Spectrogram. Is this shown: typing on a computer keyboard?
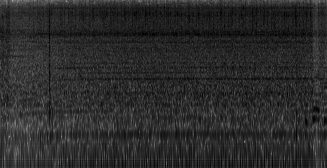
no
